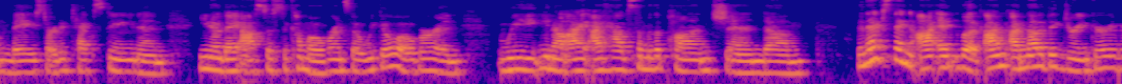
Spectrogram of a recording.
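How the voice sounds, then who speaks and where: Chatty woman with a lower voice in a roomy space. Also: darkish tone. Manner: chatty, emphatic, with frequent fillers and restarts. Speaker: storyteller sharing a personal experience. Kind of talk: casual personal storytelling. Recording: roomy echo.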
